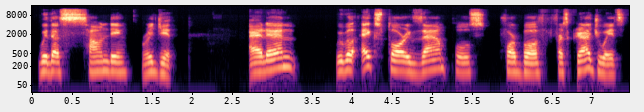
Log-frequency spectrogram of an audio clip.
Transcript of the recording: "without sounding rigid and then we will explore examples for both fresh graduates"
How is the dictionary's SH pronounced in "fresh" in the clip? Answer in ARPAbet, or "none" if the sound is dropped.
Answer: S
